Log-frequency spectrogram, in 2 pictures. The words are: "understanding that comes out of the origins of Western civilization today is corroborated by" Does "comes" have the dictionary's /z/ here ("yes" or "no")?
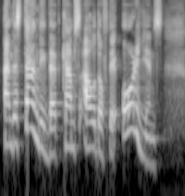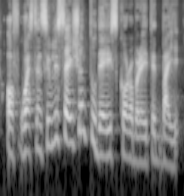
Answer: no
